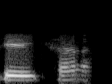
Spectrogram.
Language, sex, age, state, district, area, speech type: Hindi, female, 60+, Bihar, Samastipur, rural, conversation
